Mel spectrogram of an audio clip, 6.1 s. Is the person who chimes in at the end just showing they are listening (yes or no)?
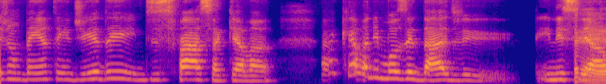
no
